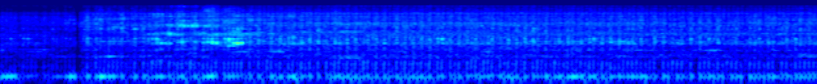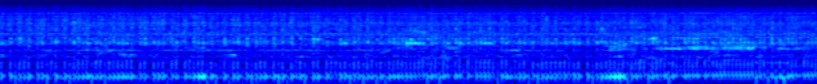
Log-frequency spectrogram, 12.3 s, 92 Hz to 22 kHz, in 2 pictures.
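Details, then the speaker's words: 1974 Honda XR75 small single, idle jet changed 38 to 35, fuel screw at 3/4 turn out, idle screw backed all the way out: fast steady idle that won't settle; idle speed stuck high. "By idling it down and it's still wanting to idle up."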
